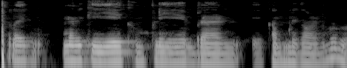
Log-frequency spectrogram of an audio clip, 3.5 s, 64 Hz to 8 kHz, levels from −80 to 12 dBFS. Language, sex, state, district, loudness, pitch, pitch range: Telugu, male, Karnataka, Bellary, -24 LUFS, 100 Hz, 95-105 Hz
